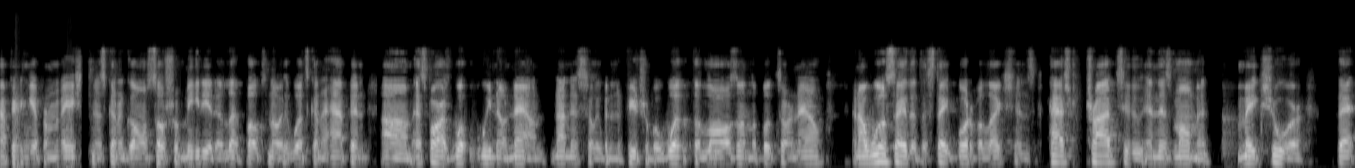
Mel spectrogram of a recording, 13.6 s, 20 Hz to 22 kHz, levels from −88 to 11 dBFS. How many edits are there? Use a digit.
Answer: 5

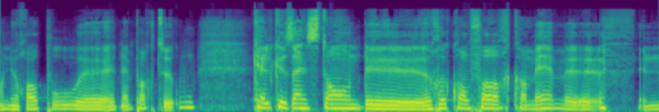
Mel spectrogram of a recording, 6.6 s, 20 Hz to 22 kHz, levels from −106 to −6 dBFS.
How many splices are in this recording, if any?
0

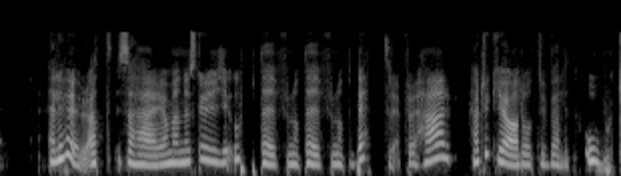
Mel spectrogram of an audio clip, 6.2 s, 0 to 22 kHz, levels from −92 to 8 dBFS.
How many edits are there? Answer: 3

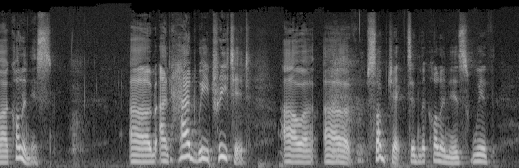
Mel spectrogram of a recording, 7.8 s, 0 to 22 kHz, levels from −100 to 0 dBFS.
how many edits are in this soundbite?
1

